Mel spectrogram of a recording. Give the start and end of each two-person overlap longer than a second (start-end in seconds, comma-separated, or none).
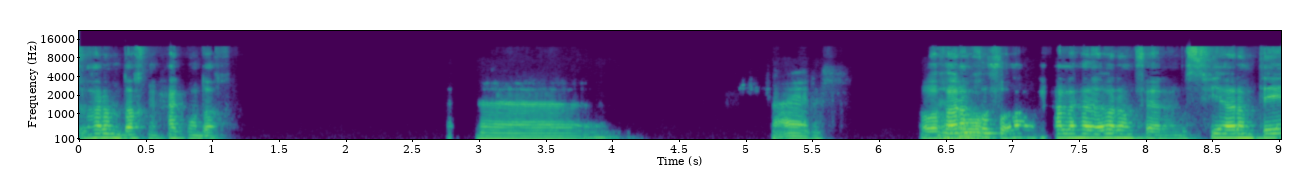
none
